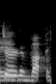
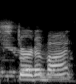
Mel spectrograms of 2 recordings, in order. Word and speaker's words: Sturdevant: Yes, and And they Sturdevant Sturdevant, is that how you say it? Mhm, yeah.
